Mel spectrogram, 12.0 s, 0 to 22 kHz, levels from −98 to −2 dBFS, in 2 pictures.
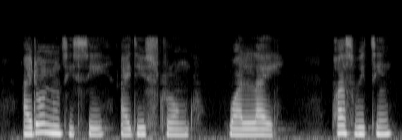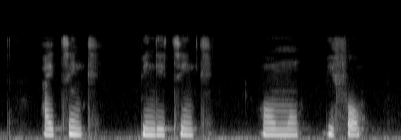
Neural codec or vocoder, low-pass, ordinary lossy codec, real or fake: none; 7.2 kHz; none; real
